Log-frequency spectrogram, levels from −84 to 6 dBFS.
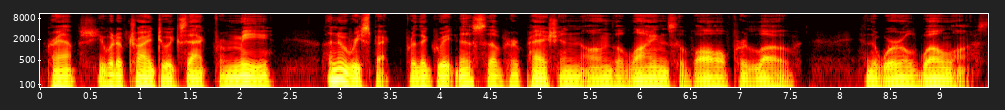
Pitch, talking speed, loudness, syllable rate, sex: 85 Hz, 195 wpm, -19 LUFS, 4.6 syllables/s, male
